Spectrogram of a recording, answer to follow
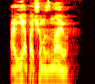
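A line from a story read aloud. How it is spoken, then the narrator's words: Sudden bark. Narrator (Russian): неожиданно рявкнул умнейший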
